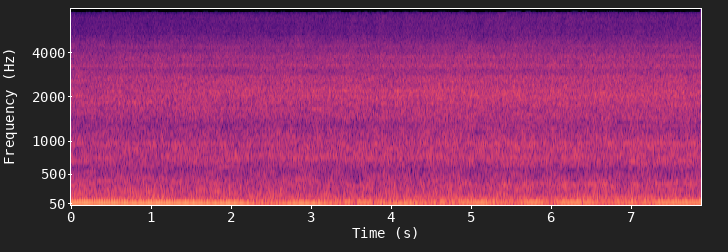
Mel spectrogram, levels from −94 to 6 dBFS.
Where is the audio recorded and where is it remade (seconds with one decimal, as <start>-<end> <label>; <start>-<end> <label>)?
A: 0.0-7.9 remade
